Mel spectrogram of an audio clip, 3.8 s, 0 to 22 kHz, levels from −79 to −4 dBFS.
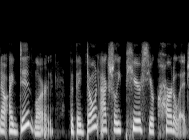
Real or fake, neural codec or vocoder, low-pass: real; none; 7.2 kHz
